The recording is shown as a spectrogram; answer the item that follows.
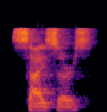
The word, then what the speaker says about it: scissors: Y en palabras que empiezan con S, C, I, la C es muda y la S es la que se está pronunciando. Science, scientific, scissors, y así lo mismo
